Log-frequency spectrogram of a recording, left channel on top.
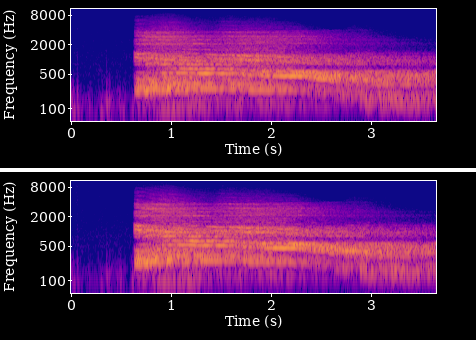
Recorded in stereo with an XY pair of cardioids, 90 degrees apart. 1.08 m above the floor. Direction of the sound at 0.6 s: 50° right.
